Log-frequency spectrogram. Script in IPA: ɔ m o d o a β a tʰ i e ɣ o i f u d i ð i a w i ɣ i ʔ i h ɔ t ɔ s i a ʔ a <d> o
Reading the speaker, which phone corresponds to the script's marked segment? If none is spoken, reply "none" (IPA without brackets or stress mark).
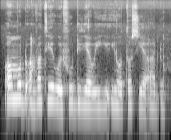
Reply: d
